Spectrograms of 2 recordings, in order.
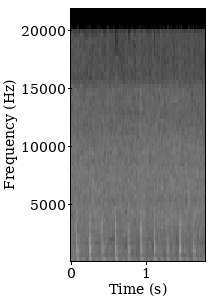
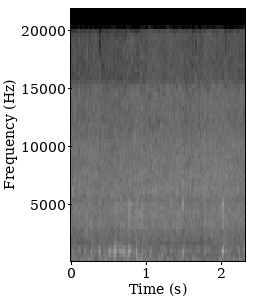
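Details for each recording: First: Wilesco D20 toy steam engine being reactivated after sitting unused: sharp, even knocks about six a second over a light hiss while running in one direction. It runs much quieter when reversed at about the same speed. Knocking, cause unconfirmed. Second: Wilesco D20 toy steam engine, reactivated, safety valve lifting at max pressure, running counterclockwise: soft even steam hiss with faint regular chuffing, slightly quieter than clockwise, possibly a valve-timing quirk; normal smooth running.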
